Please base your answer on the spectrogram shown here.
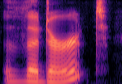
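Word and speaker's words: The Dyrt: They discovered that Gabby had been using an app called The Dirt, and it's spelled D-Y-R-T, and she used this to plan and track all of her hikes.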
